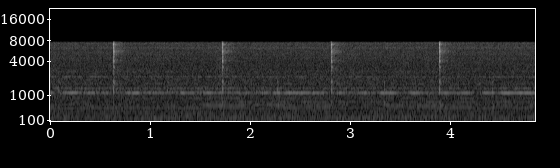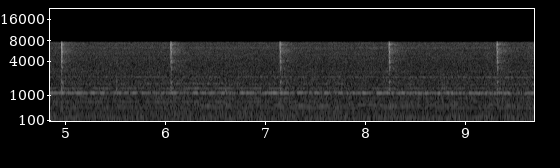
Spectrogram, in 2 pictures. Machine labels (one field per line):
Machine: valve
